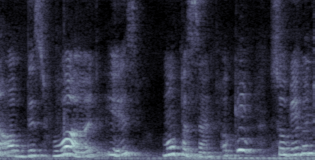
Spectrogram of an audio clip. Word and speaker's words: Maupassant: pass the ant, okay, so Mau is a name, pass what, ant, so that will make it a Mau pass ant, okay.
